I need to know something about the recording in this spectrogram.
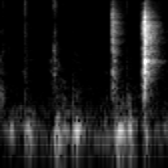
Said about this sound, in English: No, no, I have it down. I don't know where it is. I'm getting all my coins out.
